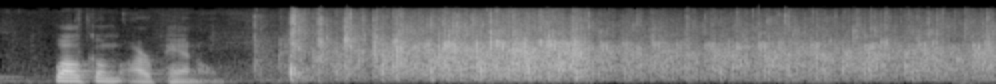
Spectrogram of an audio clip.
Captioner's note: audience applauds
